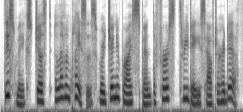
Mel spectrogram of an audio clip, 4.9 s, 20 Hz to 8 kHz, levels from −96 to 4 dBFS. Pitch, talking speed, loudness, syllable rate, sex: 230 Hz, 195 wpm, -19 LUFS, 5.2 syllables/s, female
